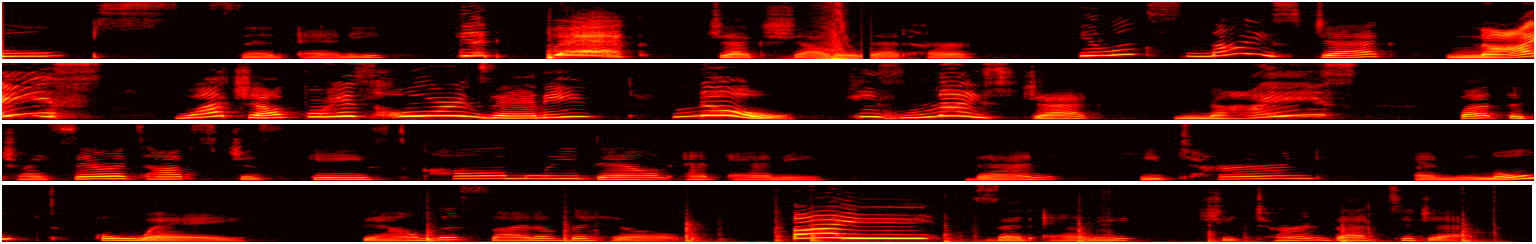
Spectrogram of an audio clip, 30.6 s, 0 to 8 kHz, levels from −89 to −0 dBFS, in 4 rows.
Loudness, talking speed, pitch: -29 LUFS, 105 wpm, 260 Hz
